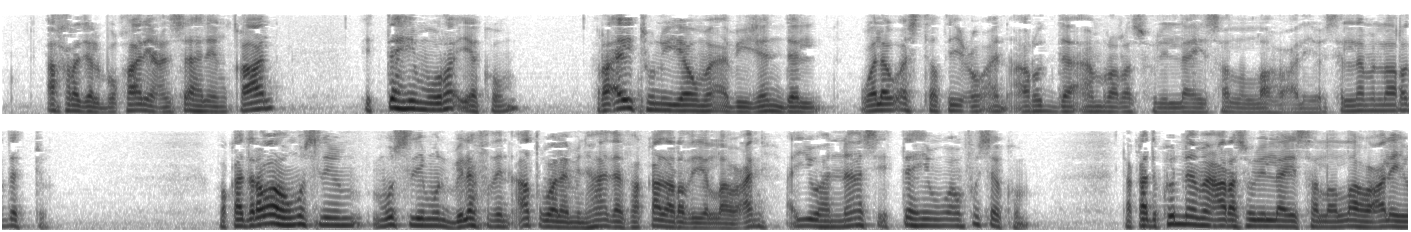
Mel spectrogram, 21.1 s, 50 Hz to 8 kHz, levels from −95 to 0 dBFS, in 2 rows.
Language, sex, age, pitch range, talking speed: Arabic, male, 40-59, 120-165 Hz, 135 wpm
